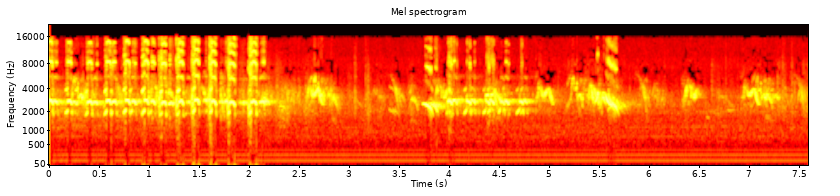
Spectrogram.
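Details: Nest-defending osprey chasing off an intruder, 21 April 2015. A loud, rapid run of harsh whistled notes, roughly ten in two seconds, followed by quieter, irregular upslurred chirps. A low mechanical hum is present throughout.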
